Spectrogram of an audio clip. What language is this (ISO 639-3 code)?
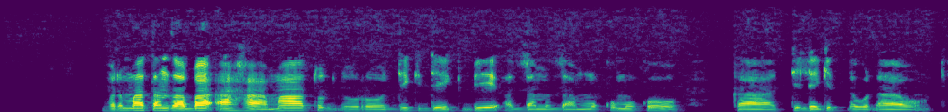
mxu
